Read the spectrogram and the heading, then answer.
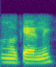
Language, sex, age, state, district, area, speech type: Telugu, male, 18-30, Telangana, Mancherial, rural, conversation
